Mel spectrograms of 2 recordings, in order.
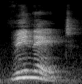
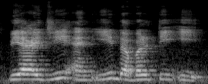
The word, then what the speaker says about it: vignette: Next word, vignette, V-I-G-N-E-T-T-E. Yeah, it is vignette. Vignette means a short evocative description or a short piece of writing. Yeah, it is vignette, V-I-G-N-E-T-T-E, where the G is silent.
